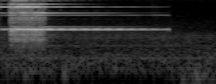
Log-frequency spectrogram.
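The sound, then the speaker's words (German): A phone rings with an incoming WhatsApp call: one short, loud burst of electronic ringing, then a single high tone that lingers and fades before cutting off abruptly into silence. “Jetzt ruft er mich an, dann machen wir es über WhatsApp.”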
